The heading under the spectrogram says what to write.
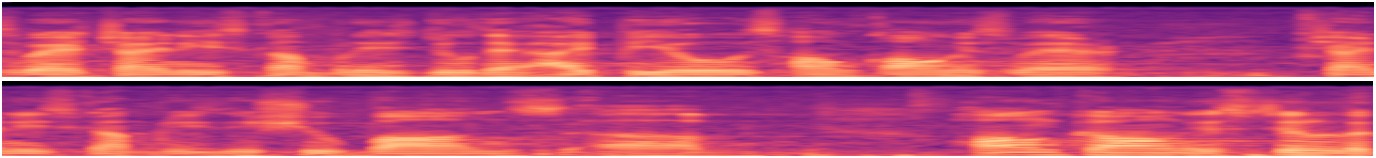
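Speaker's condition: No condition

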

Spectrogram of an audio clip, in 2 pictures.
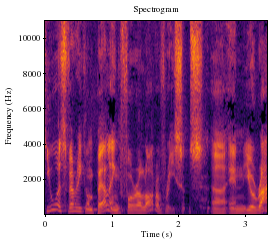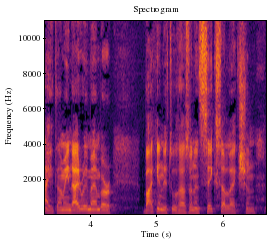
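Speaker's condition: No condition

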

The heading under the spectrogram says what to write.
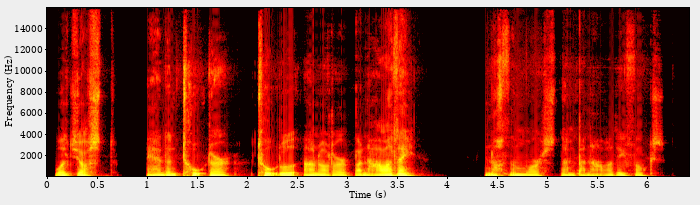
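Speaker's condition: No condition

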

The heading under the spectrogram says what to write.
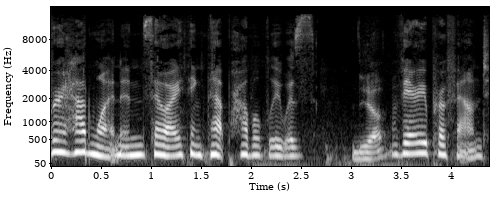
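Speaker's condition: No condition

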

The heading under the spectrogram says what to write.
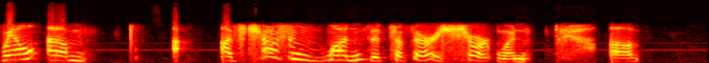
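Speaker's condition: Parkinson's disease; age 90

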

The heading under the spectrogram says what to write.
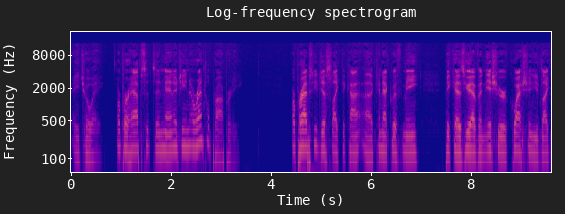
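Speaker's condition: No condition

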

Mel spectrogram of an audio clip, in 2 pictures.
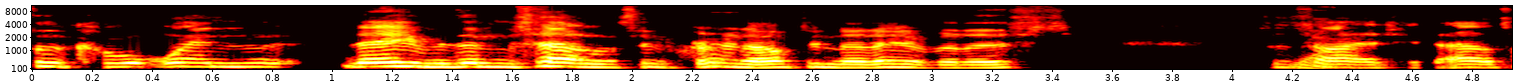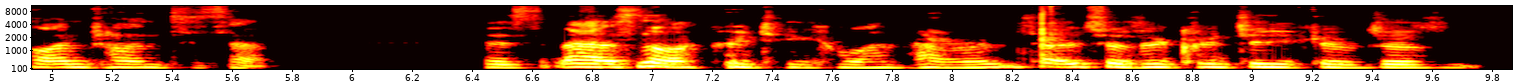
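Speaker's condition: Cerebral palsy

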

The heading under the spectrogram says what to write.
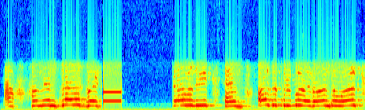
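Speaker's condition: Cerebral palsy; non progressive brain injury or malformation during brain development, wheelchair user, feet somewhat affected; speech impaired by cerebral palsy, listeners asked for patience and attention

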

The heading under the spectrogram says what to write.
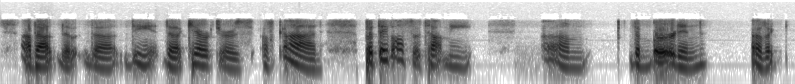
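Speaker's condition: Spasmodic dysphonia; lost singing voice after almost 20 years, prednisone steroid shots gave 6-8 weeks relief until ineffective; scratchy voice even on phone, not improved, slightly worse, mostly stable; muscle spasms break voice apart when speaking loudly or projecting, lost voice control

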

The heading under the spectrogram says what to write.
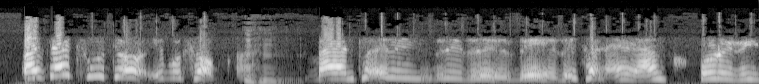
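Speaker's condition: Cerebral palsy; since childhood

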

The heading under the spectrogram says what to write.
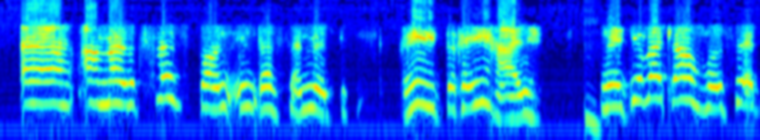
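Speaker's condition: Cerebral palsy; affects speech

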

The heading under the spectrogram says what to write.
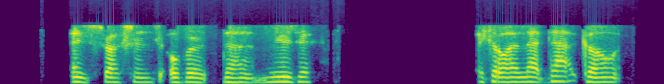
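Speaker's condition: ALS, genetic; breathing changed while singing, could not sing, lost voice for teaching

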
